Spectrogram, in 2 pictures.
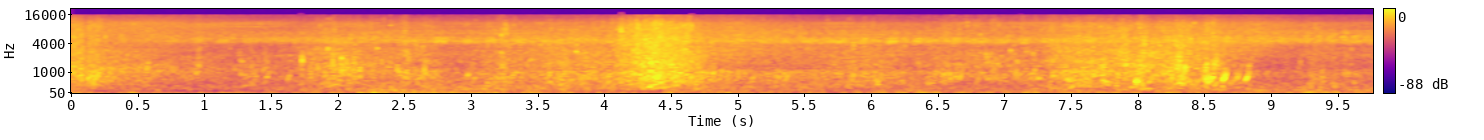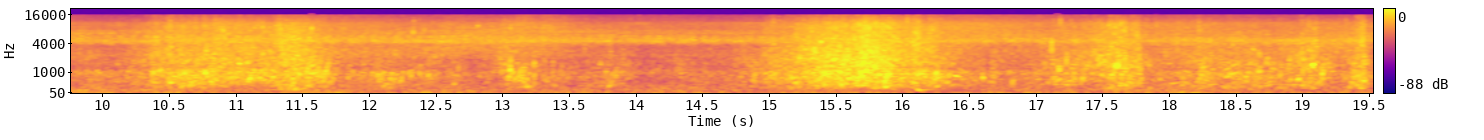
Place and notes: Troulos Beach, Skiathos, Greece - Troulos Bay Beach Skiathos Greece
Waves lapping around my feet. Quite a bit of wind noise but I was in a paradise. Tascam DR-40x
Αποκεντρωμένη Διοίκηση Θεσσαλίας - Στερεάς Ελλάδος, Ελλάς, 24 June, 15:30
